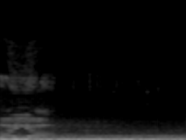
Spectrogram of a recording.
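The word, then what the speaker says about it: IAH: That's the only one that actually spells it I-A-H with the pronunciation of ayah.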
